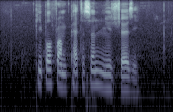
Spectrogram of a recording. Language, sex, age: English, male, 20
